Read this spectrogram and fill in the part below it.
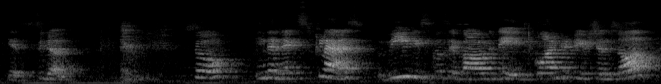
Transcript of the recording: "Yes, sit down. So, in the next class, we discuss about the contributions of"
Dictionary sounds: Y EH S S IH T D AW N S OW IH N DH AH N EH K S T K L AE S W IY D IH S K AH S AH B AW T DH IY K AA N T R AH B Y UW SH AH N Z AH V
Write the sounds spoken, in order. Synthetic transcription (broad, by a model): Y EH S S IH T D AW L S OW IH N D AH N EH K S T K L AE S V IY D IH S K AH S AH B AW T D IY K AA N T R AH B Y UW SH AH N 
